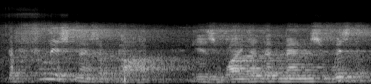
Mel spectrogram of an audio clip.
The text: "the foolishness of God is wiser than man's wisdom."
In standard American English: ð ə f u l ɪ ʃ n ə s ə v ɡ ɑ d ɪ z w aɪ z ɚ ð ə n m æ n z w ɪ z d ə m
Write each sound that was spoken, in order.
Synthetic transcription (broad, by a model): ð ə f u l ɪ ʃ n ə s ə v ɡ ɑ d ɪ z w aɪ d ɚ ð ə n m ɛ n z w ɪ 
